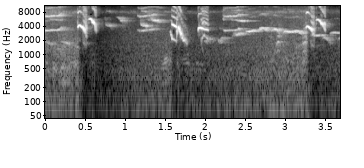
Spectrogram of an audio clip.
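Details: Oriental magpie-robin of the semi-cililin style singing with tail opened: loud, steeply falling whistled notes in pairs, then a long sustained level whistle, closed by another sharp sweeping phrase.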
